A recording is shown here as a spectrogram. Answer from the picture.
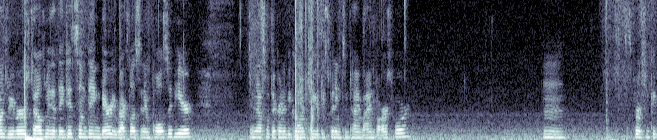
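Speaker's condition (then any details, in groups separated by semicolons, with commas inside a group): No condition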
